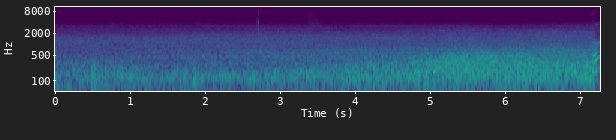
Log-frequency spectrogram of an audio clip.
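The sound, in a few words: jet airliner engines at Newcastle airport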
